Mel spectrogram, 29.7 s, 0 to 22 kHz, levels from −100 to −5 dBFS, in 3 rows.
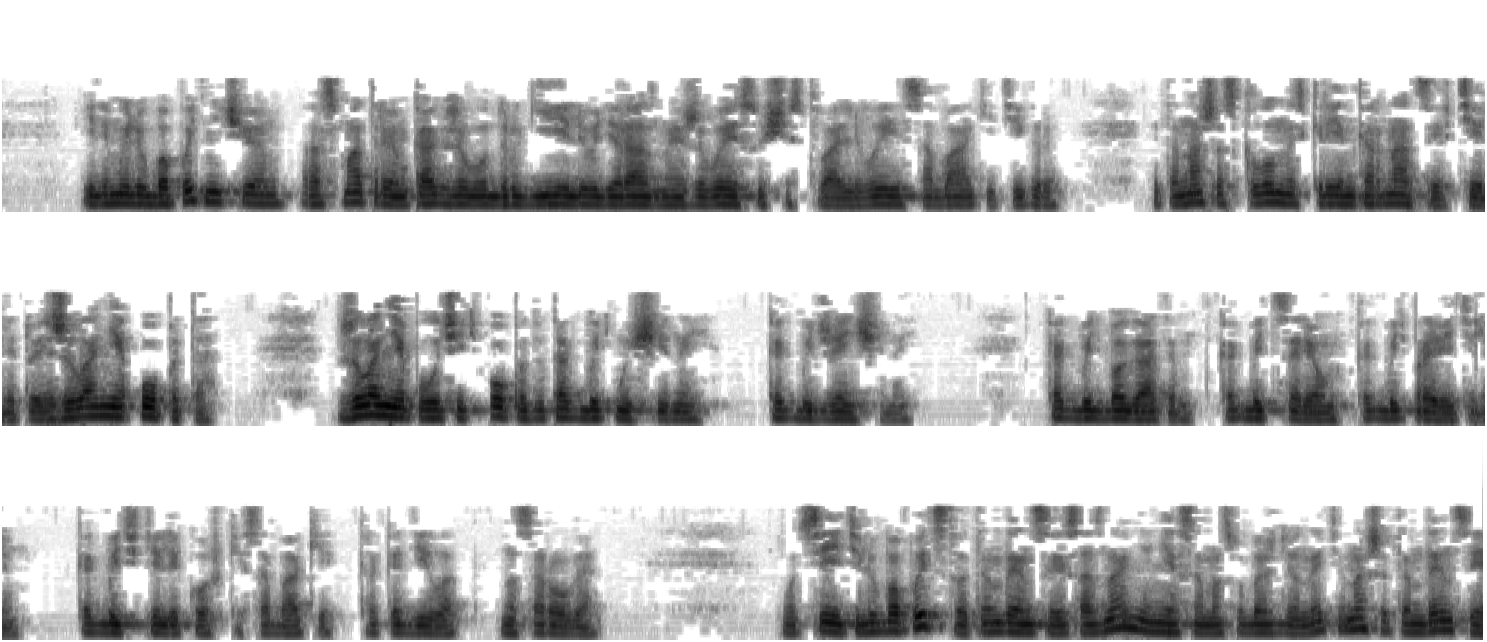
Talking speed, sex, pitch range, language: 125 wpm, male, 105-130 Hz, Russian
